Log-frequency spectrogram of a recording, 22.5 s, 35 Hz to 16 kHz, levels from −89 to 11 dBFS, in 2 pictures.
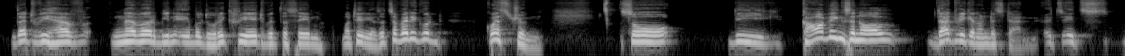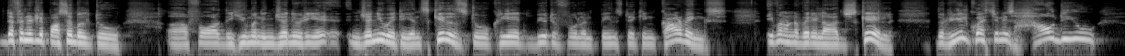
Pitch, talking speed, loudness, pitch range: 160 Hz, 155 wpm, -19 LUFS, 140-185 Hz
